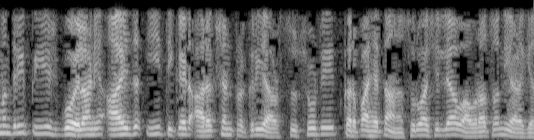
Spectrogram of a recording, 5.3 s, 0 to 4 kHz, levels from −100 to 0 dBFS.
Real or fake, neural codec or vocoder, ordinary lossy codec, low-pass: real; none; none; 3.6 kHz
